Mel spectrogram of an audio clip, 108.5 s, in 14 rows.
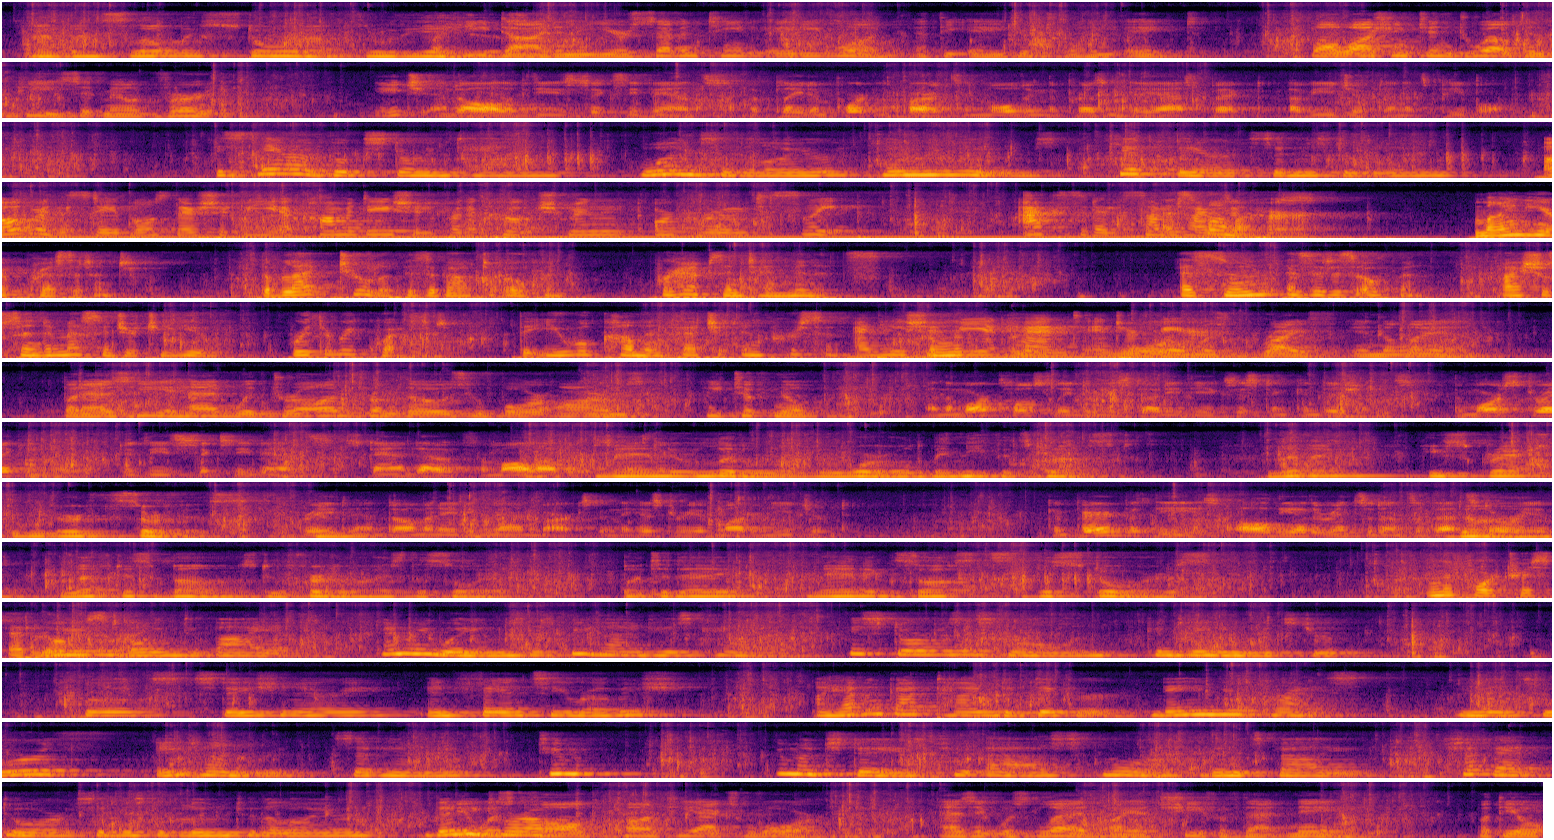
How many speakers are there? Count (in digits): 6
